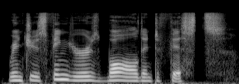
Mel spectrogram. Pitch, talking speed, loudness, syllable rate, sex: 175 Hz, 125 wpm, -17 LUFS, 3.8 syllables/s, female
